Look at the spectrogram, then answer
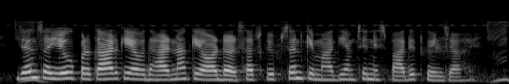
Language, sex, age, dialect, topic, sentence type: Magahi, female, 18-24, Southern, banking, statement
